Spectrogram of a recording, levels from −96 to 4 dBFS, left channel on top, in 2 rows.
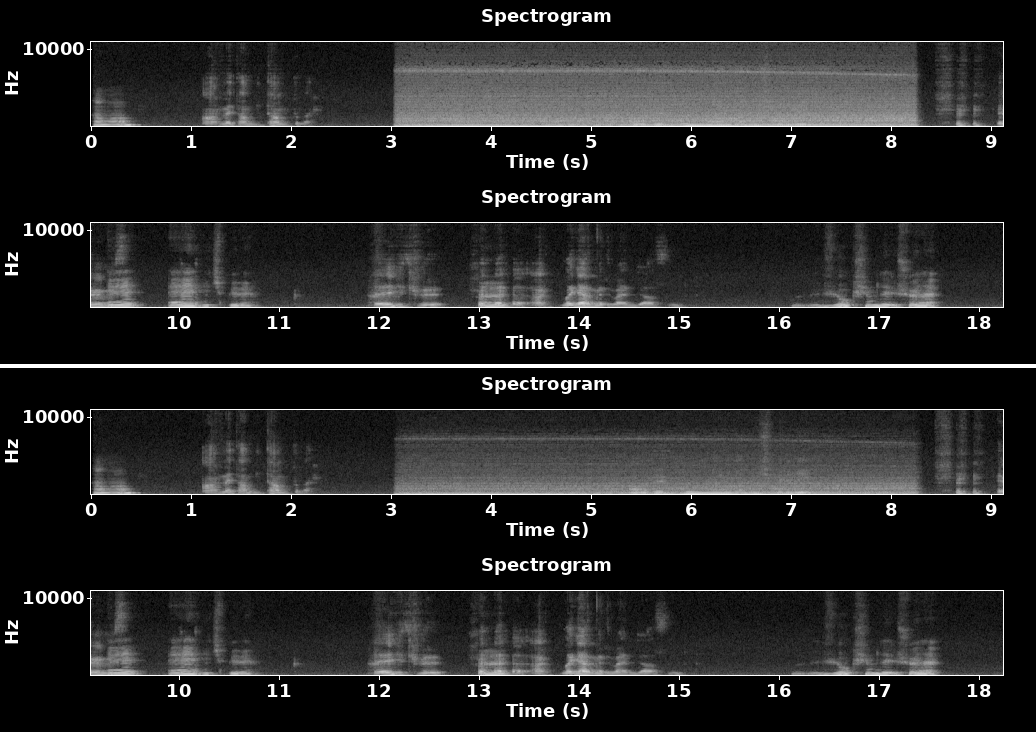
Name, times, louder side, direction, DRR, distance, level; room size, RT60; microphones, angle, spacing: voice 1, 0.0-0.5 5.4-7.3 9.3-9.6 9.9-10.8 11.9-12.0 13.0-13.3 16.1-17.6, equal, 5° left, 0.3 m, -26 dB
voice 2, 1.1-2.2 8.5-9.4 11.9-12.6 13.0-15.0, left 1 dB, 45° right, 1.5 m, -31 dB
sound 1, 3.0-8.3, left 5 dB, 80° left, 0.4 m, -28 dB
6.3 x 2.8 x 2.7 m
head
